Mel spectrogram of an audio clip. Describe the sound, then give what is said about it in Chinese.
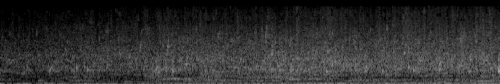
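A small stream babbles and trickles steadily along the left side of the Wind Road, a lit cave passage about 200 metres long: a continuous bright watery rush at moderate volume with no voices, unchanging throughout. “风之路全长约为200多米，左边有一条小溪潺潺流淌。”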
